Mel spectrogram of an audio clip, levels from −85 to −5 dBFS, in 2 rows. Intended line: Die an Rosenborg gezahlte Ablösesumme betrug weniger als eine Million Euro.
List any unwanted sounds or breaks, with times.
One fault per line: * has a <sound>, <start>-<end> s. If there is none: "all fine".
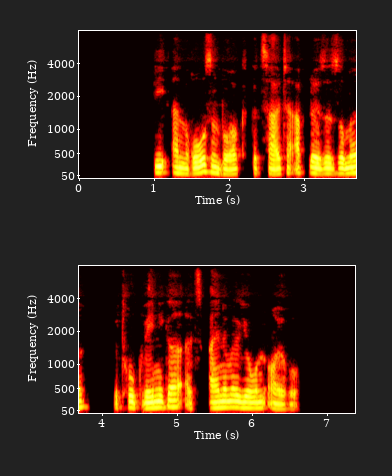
all fine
